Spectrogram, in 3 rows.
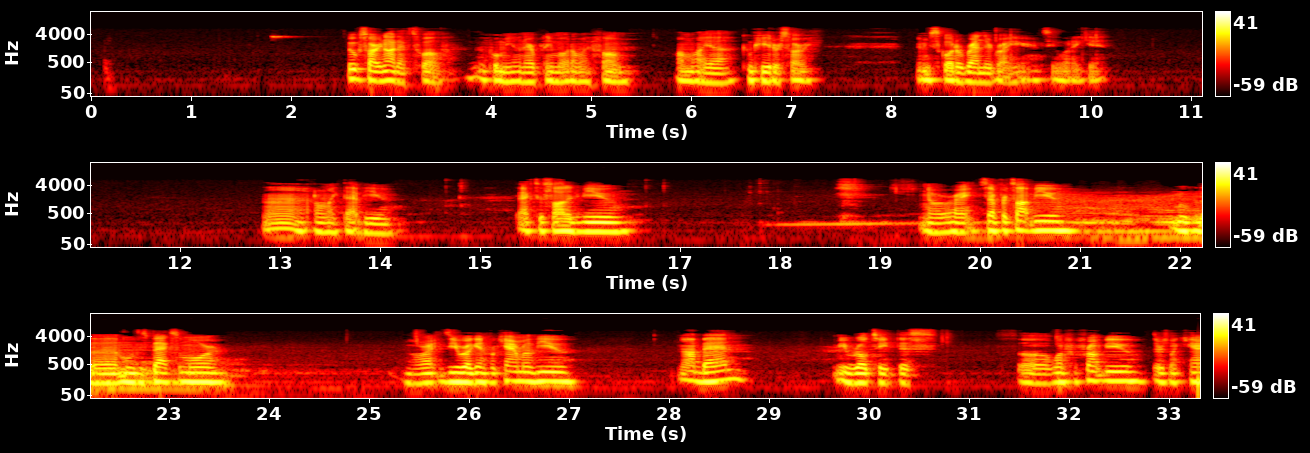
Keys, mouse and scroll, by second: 9.1 click, 15.5 click, 20.1 KP_7, 21.3-22.7 scroll down 1, 22.7 click, 25.8 KP_0, 31.9 KP_1.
